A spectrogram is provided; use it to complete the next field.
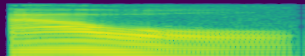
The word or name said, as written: owl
